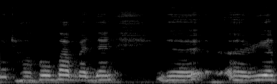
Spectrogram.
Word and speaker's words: jojoba: Some people call it jojoba, some people call it jojoba, but then the real pronunciation is jojoba actually.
